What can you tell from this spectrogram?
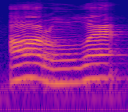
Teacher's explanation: را سے پہلے زبر ہے موٹا پر پڑھیں گے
